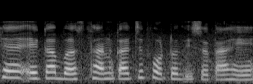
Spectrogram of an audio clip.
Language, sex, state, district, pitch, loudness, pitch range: Marathi, female, Maharashtra, Chandrapur, 260 Hz, -21 LUFS, 250-295 Hz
